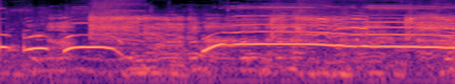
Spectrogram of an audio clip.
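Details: Silvery gibbon giving a few short whoops, then a long drawn-out note that rises and holds steady, slowly sinking, over rough noisy bursts of background calling.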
